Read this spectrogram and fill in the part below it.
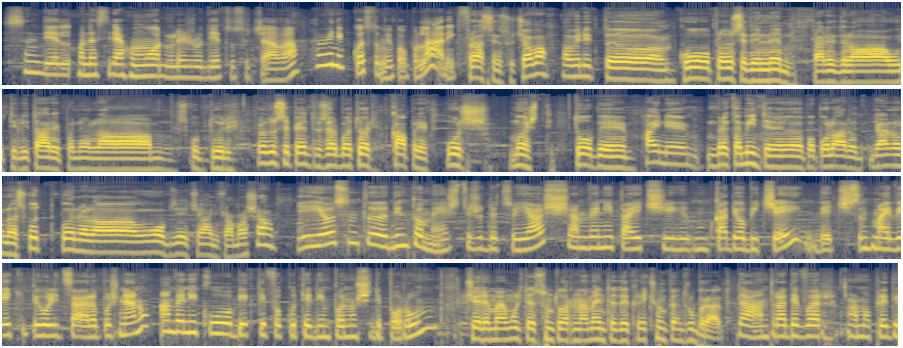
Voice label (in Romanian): vox pop ulita lapusneanu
